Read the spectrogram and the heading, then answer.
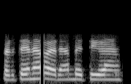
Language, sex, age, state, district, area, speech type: Malayalam, female, 45-60, Kerala, Idukki, rural, conversation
